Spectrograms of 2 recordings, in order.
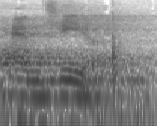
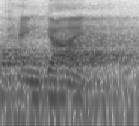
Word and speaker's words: Pangaea: was a unified mass, what geologists call Pangea, or sometimes called Pangaea, depends on how you want to pronounce it, Pangea or Pangaea.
